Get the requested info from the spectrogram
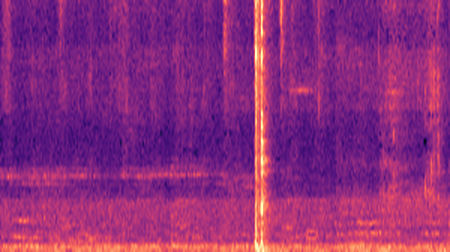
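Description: Faint scraping of a steel spoon stirring dry gram-flour mix with oil in a steel bowl, with one sharp metal clink of spoon on bowl about three and a half seconds in.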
